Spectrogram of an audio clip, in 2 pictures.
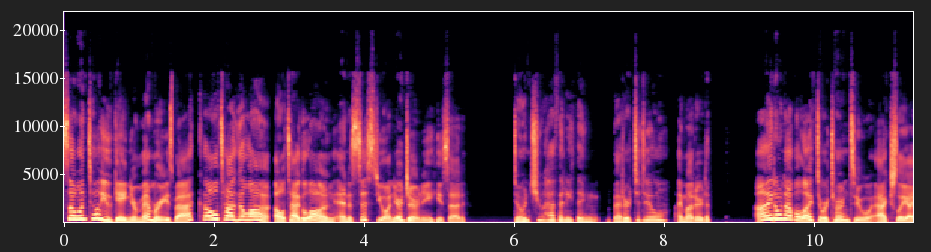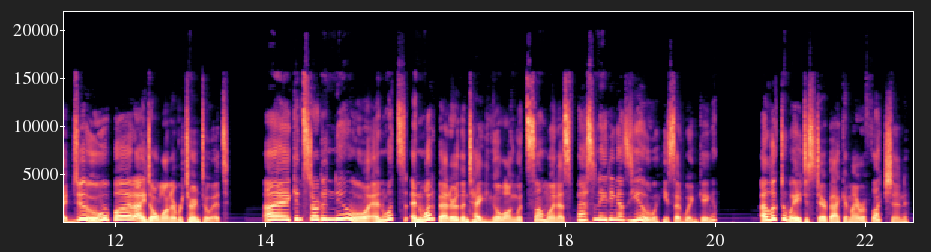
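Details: Female streamer who says she stutters a lot and finds reading difficult, reading her own story aloud; word and phrase repetitions heard; stuttering.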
